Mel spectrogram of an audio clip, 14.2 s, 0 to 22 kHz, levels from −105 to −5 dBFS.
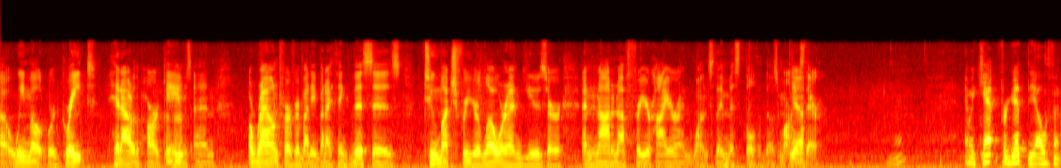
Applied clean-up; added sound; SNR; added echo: none; none; none; none.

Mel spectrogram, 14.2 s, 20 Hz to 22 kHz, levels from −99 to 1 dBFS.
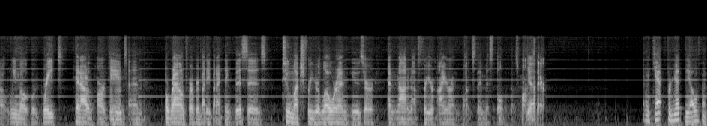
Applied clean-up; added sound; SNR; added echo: neural mask model RNNoise.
